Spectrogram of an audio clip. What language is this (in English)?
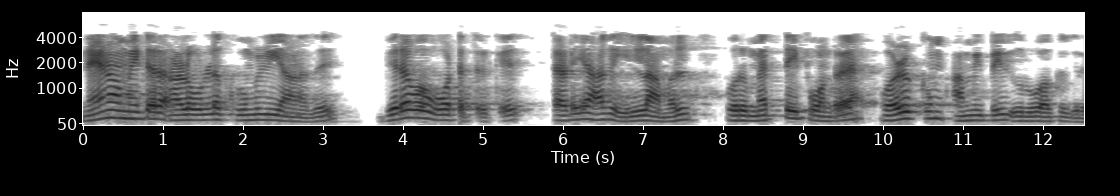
Tamil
